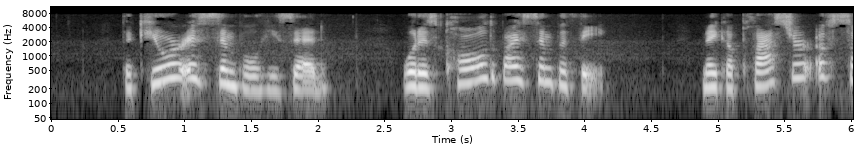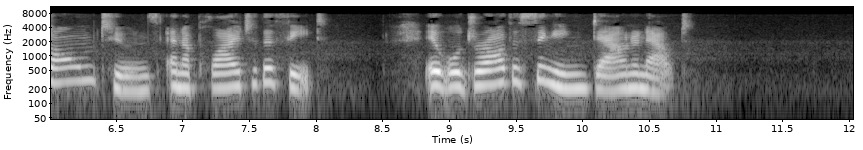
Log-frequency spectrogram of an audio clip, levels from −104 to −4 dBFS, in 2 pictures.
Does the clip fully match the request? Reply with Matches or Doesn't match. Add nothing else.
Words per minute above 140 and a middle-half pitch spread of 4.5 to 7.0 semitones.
Matches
